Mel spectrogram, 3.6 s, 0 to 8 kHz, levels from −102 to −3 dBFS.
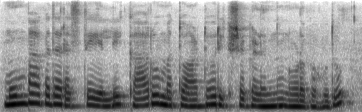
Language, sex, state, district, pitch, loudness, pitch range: Kannada, female, Karnataka, Bangalore, 185 Hz, -15 LUFS, 170-215 Hz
